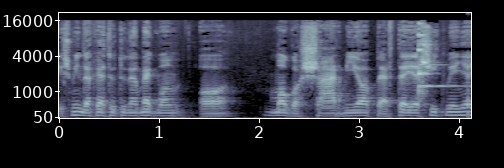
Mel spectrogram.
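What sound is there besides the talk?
wine glasses clinking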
